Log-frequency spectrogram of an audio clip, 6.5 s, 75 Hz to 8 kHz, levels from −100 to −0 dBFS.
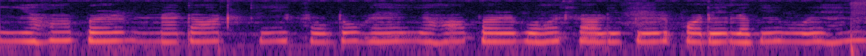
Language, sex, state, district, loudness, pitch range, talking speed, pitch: Hindi, female, Uttar Pradesh, Budaun, -41 LUFS, 250-265 Hz, 130 wpm, 255 Hz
